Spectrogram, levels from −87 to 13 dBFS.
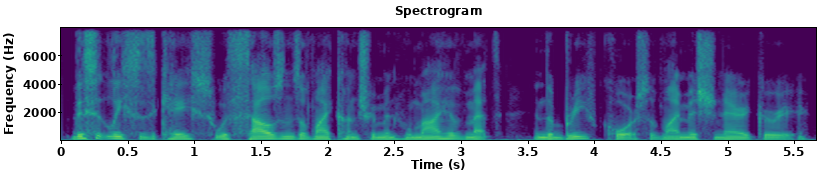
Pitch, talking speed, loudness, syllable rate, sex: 110 Hz, 245 wpm, -20 LUFS, 5.8 syllables/s, male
